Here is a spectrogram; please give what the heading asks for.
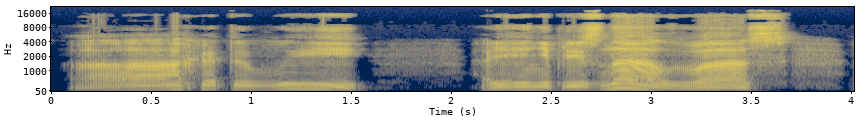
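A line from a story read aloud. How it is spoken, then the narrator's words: Weak, dying voice. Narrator (Russian): отвечал он слабым и умирающим голосом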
